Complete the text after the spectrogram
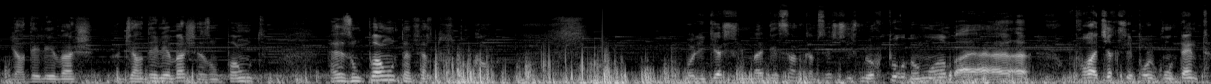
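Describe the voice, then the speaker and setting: A man's voice: mid-range voice, moderate pace, over loud music, poor audio. A man vlogging casually outdoors, joking and swearing in loose slang as he talks to the camera. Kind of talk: casual outdoor vlog chat. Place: outdoors on a mountainside.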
